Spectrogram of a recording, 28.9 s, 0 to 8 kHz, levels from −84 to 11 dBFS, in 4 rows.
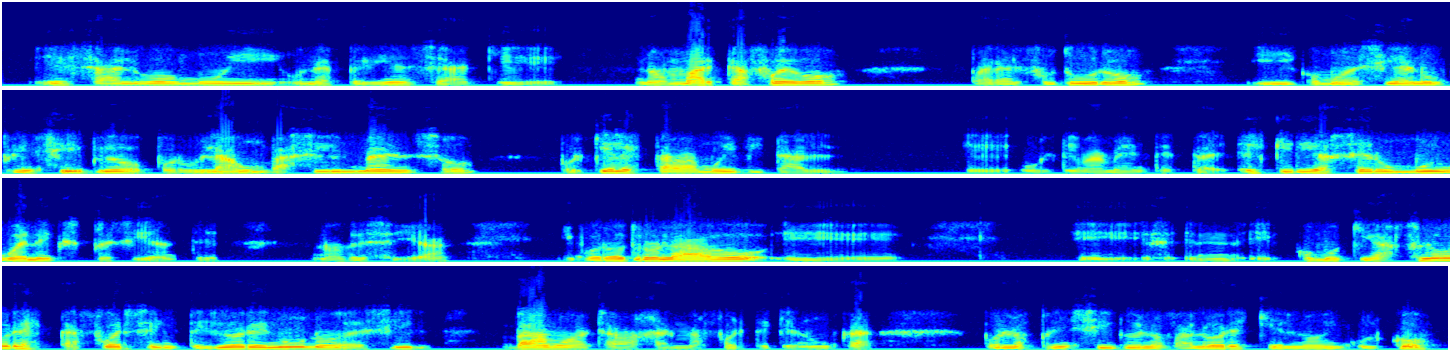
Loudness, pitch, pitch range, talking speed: -23 LUFS, 125 Hz, 110-140 Hz, 150 wpm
